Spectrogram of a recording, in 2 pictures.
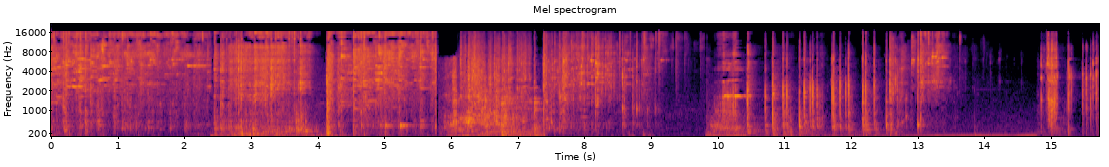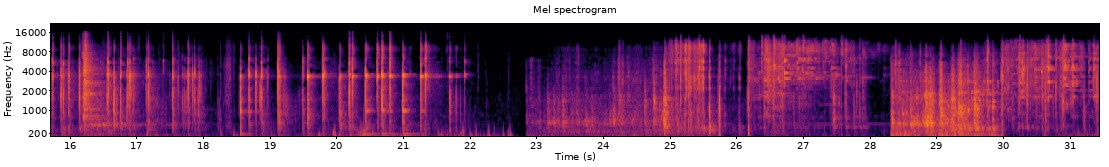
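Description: Glass bottles tumbling down concrete steps, clinking and clattering as they strike step after step and shattering into shards. The sound comes in a series of separate runs of rapid impacts with short pauses between them.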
